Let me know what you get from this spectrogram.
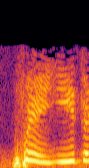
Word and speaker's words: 费祎: 侍中侍郎过忧之费祎董允等，费祎这个祎字不要读成了伪字，此皆良实自律忠诚，是以先帝简拔以遗陛下，予以为宫中之事，事无大小，细以知之，然后施行，必能皮补缺漏，有所广益也。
